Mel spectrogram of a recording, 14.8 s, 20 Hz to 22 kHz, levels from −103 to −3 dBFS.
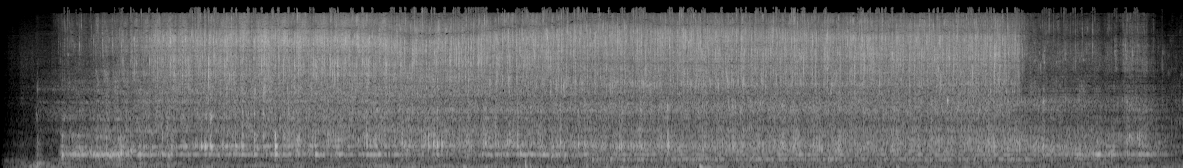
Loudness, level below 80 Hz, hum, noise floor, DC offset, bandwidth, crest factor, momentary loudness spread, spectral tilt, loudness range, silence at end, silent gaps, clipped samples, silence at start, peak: -26 LUFS; -62 dBFS; none; -57 dBFS; under 0.1%; 19 kHz; 22 dB; 18 LU; 1 dB/octave; 4 LU; 0.2 s; none; under 0.1%; 0.45 s; -8 dBFS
